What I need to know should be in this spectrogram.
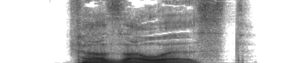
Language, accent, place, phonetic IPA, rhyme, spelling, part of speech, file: German, Germany, Berlin, [fɛɐ̯ˈzaʊ̯əst], -aʊ̯əst, versauest, verb, De-versauest.ogg
- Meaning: second-person singular subjunctive I of versauen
